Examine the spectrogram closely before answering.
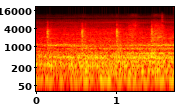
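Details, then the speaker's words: Chinese diesel heater on its first run: a steady soft tick about twice a second over a constant fan roar, getting louder as it heats up. Normal fuel pump ticking. "I'll show you what it looks like once I get it installed but it's heating up you can hear it ticking up getting louder"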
